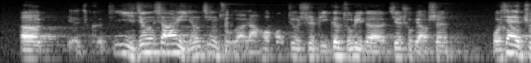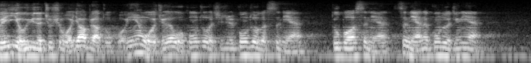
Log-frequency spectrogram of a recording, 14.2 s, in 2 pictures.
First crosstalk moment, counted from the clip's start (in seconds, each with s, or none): none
